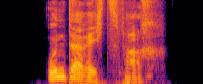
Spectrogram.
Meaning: school subject
- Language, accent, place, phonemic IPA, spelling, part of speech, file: German, Germany, Berlin, /ˈʊntɐʁɪçt͡sˌfaχ/, Unterrichtsfach, noun, De-Unterrichtsfach.ogg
